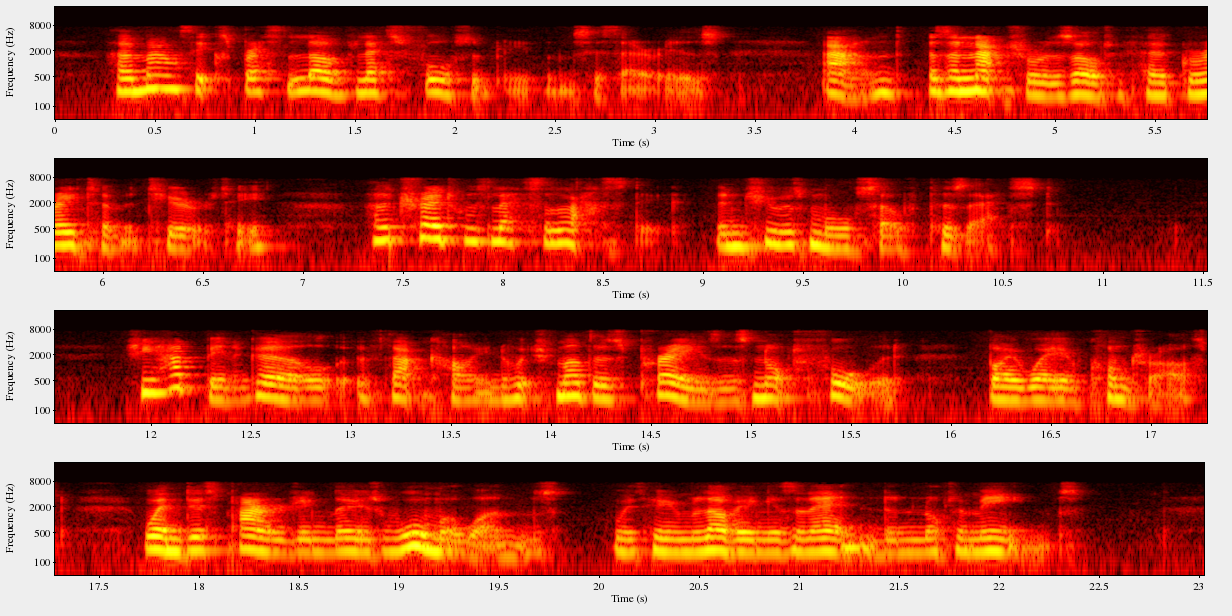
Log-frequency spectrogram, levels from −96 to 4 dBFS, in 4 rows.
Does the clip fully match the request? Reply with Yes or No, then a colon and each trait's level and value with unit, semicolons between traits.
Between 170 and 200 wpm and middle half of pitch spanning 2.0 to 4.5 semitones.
No: average, 160 wpm; average, 4.1 semitones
